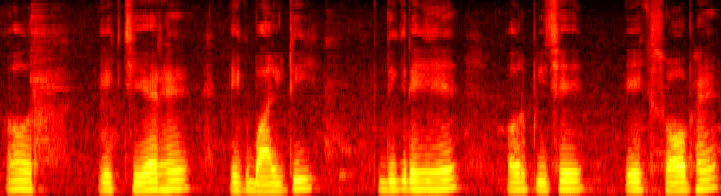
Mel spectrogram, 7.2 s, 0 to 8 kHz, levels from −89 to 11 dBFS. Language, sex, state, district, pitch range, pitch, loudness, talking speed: Hindi, male, Bihar, Patna, 115-130 Hz, 125 Hz, -17 LUFS, 115 wpm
